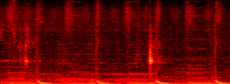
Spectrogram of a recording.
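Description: Background music with a steady drum beat under sustained notes.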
